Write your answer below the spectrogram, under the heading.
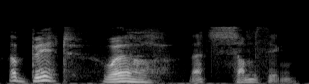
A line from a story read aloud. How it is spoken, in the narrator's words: Ronan sighed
